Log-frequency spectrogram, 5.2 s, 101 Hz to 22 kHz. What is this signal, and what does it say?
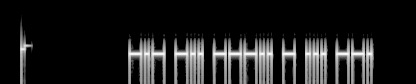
Morse code, heard as a keyed tone, about 25 wpm, 700 Hz. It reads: KD8TSG
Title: USA Call Signs 25wpm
